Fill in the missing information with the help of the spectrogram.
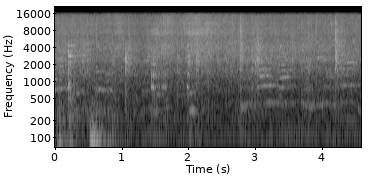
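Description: Thin-sliced beef brisket and mushrooms sizzling steadily on a grill pan over a portable gas stove, with a few sharp clicks of metal tongs against the pan. A low thump sounds about half a second in.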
